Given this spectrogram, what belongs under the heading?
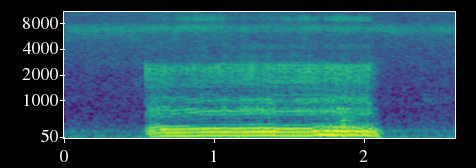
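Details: Sleeping English Bulldog; a single long, low, rumbling snore lasting about 1.5 seconds with a steady buzzing tone; snoring.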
